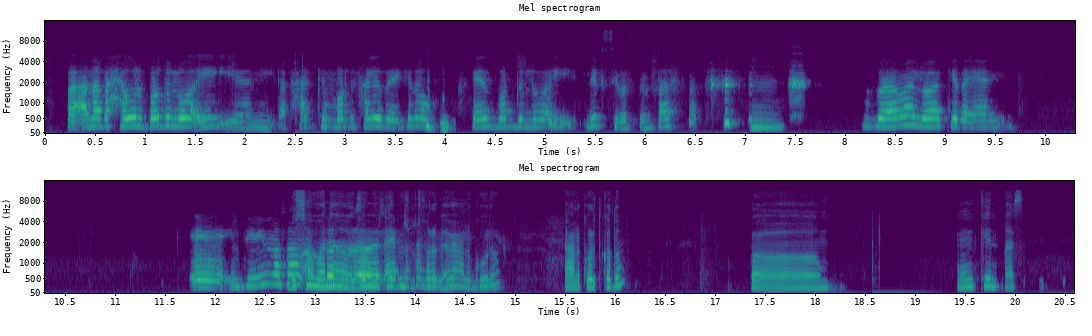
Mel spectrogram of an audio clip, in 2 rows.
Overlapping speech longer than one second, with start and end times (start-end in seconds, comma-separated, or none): 12.7-14.8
